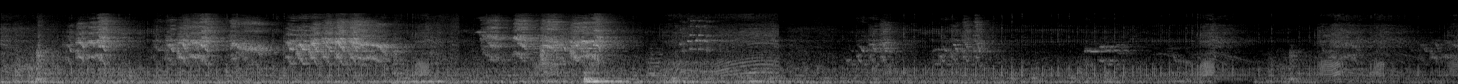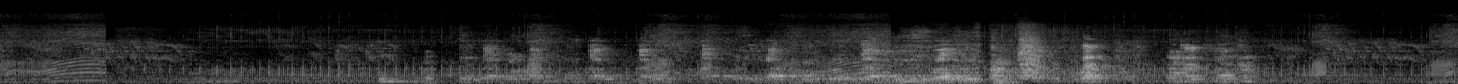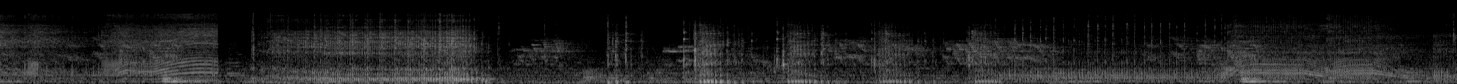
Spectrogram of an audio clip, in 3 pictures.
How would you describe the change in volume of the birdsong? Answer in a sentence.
The volume of the birdsong goes down.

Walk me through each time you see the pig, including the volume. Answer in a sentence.
You can hear the pig from 18.7 to 27.6 s, getting louder then quieter.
